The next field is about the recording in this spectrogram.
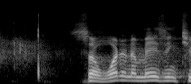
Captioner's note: applause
